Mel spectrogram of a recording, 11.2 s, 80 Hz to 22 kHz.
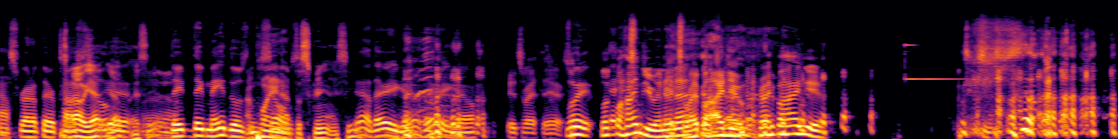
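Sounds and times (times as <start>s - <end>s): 
loud lively voices and commotion: 0.0s - 8.7s
speech: 0.1s - 8.5s, 9.6s - 11.1s
laughter: 4.0s - 5.1s, 6.6s - 8.9s, 9.6s - 11.1s
shop door bell ding: 9.0s - 9.7s.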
